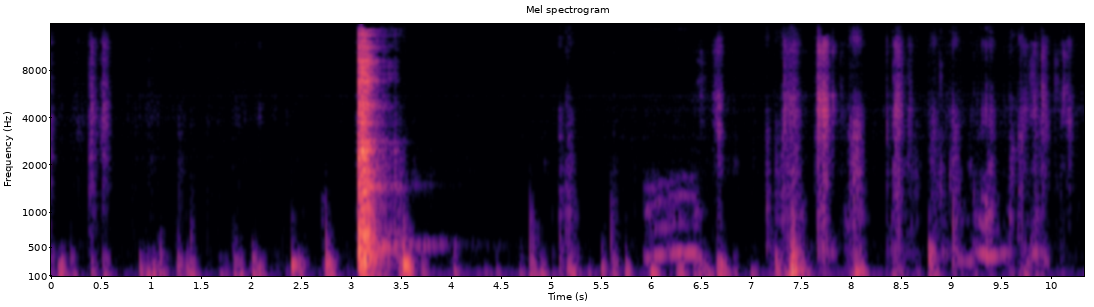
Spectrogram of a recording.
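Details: Mother cat Patience, wound up and playing with her litter of four male and one female kittens in a room, gives a brief wavering meow midway amid constant thumps, pattering and rustling, with a fainter mew later.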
